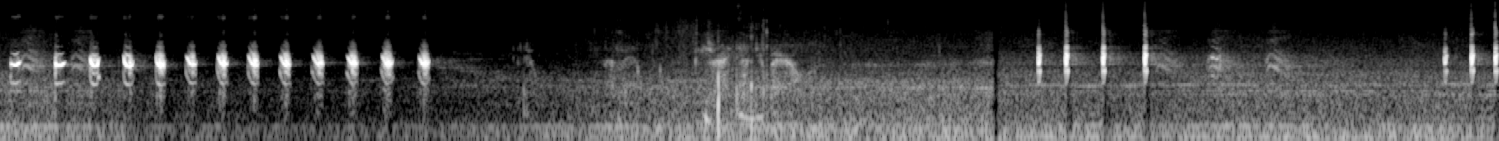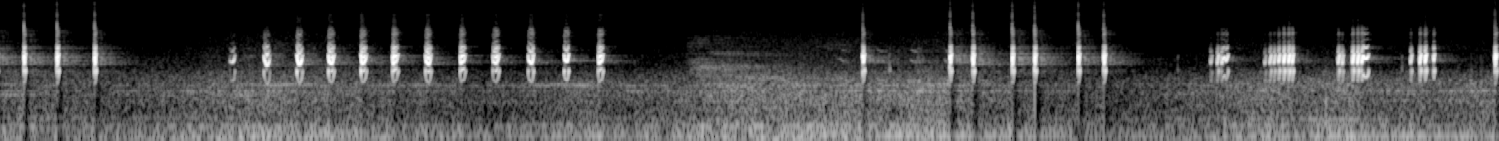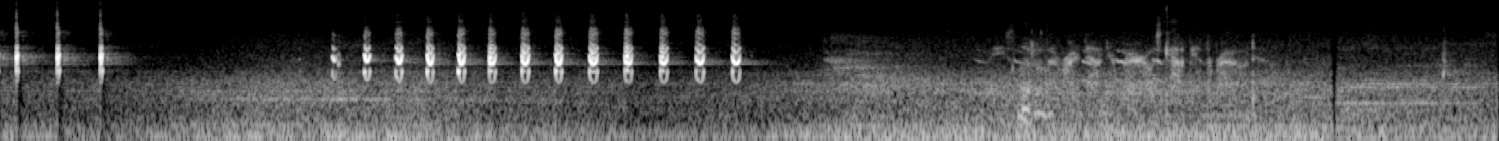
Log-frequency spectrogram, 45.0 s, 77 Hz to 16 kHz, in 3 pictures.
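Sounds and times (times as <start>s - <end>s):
turkey yelping: 0.1s - 4.4s, 8.6s - 13.0s, 17.4s - 21.2s, 23.4s - 26.2s, 27.1s - 31.2s, 33.3s - 37.6s, 39.8s - 42.4s.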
